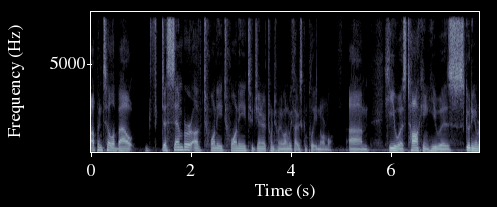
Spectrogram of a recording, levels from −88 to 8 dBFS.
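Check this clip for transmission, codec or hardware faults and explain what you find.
One fault stands out, an automatic gain rising. From 2.50 to 4.35 s the speech and the background noise behind it swell together, growing by about 3 dB over nearly two seconds rather than jumping. Because the room noise rises in step with the talker, the change comes from the signal chain, not the speaker getting louder. The automatic gain control judged the input too quiet and raised its gain gradually. The call microphone processing can be heard in the missing lowest bass and the absence of content above 8 kHz.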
